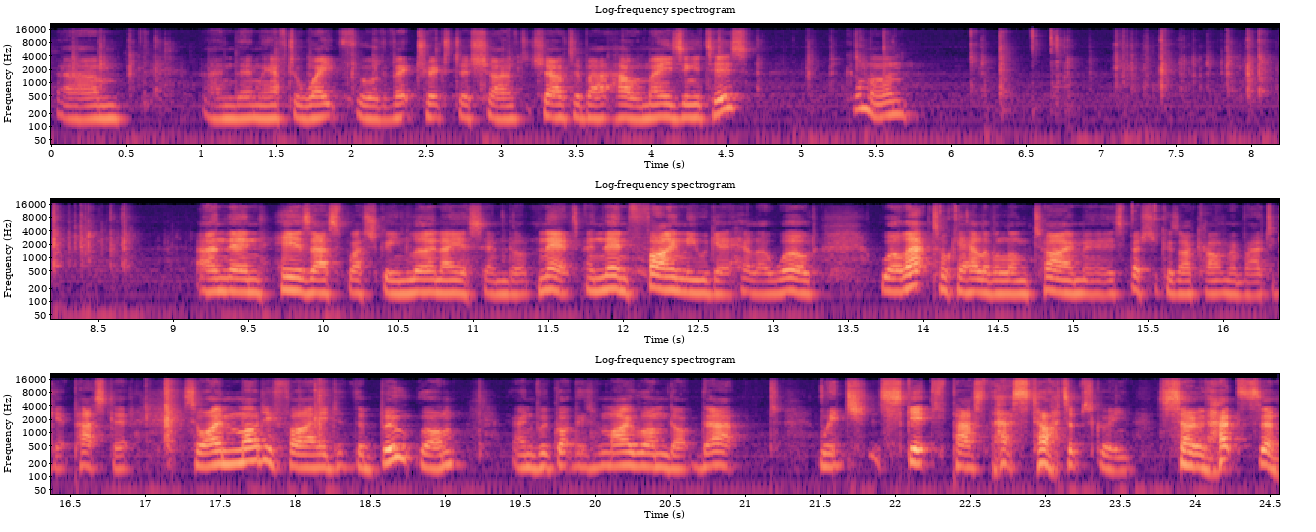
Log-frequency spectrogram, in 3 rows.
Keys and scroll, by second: 0.1-0.5 typing, 1.5-5.0 typing, 7.1-9.9 typing, 17.0 ctrl+z, 18.0 ctrl+z.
